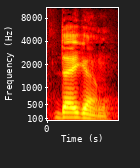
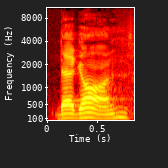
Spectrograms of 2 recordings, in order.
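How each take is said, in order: First: Dagon with a long A, DAY-gon; correct pronunciation of Dagon. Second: Dagon with a short, flat A as in "dad"; wrong pronunciation of Dagon. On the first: Answering someone who asked last week, Dagon as DAY-gon. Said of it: "How do you say Dagon". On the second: Showing someone who asked how not to say it, Dagon as DAG-on. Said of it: "It's not". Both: Shown as a demonstration.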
